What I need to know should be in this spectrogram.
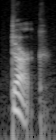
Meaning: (adjective) 1. Having an absolute or (more often) relative lack of light 2. Having an absolute or (more often) relative lack of light.: Extinguished
- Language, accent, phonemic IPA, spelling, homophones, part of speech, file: English, General American, /dɑɹk/, dark, doc, adjective / noun / verb, En-us-dark.ogg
